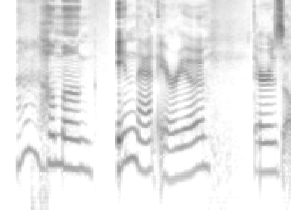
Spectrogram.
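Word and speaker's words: Hmong: I think among people the H is silent Hong in that area there's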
